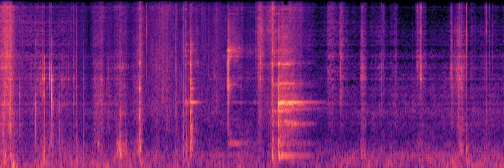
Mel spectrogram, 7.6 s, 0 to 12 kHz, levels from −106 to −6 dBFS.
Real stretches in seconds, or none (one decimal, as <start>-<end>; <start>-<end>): 2.0-3.3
